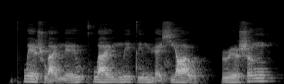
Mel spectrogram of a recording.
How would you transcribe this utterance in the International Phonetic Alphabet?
pʰ w e˥˩ ɪ̯ ʂ w a˨˩ ɪ̯ n̪ e˧˥ ɪ̯ u˥ kʰ w a˥ ɪ̯ u˨ m i˥˩ t̪ i˧˥ m ɥ ɛ˨˩ ɕ j ɑ˥˩ ʊ̯ | ɻ ɻ̩˨˩ ʂ ɤ˥ ŋ

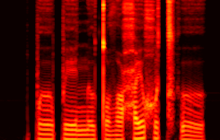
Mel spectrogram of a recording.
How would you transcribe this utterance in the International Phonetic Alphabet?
p ɤ p e n ɤ tʷ ə ðˤ ɤ ħ e χʷ ə t͡sʼ ɤ

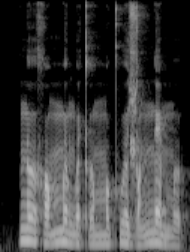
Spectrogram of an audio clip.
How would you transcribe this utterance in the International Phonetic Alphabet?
n ɤ x ɔ mː ə ŋʷ ɛ kʼ ɤ mː ɔ kʷʰ əː ʑ ɔ nː ɛ mː ɤ

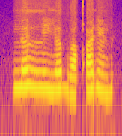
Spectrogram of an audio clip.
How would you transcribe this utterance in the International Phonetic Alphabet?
n ə lː i j ə b o qʼ ʏ ɗ ẽ b

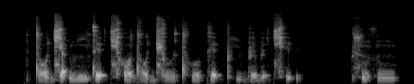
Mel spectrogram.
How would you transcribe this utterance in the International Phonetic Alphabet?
t ɔ˨ d͡ʑ ä˦ ʔ ɲ ĩ˦ t ɛ˦ ʔ t͡ɕʰ ɔ˦˨ d ɔ˦ d͡ʑ o˦ ʊ̯ tʰ o˦˨ ʊ̯ k ɛ˦ ʔ pʰ i˦˨ b ɛ˨ b ɛ˦ ʔ t͡ɕʰ ɪ˦ ʔ | s ũ˦˨ θ ũ˦

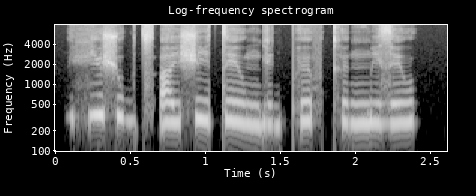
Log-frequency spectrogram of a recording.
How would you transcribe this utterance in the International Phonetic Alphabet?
fʲ ɨ ʃ u ɡ t͡sʼ a i̯ ʃ i t e u̯ ŋ ɡ e ɡ pʰ ɘ f kʰ ɘ ŋ͡m i z e u̯

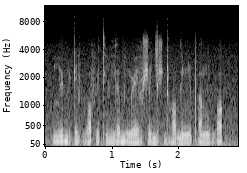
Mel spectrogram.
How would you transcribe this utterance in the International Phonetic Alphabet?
ʎ y b i ʈ i v b ɔ f y tʼ i v j ɘ b i m ɭ e v ʃ ɘ ɟ ʌ ʃ ɖʱ ɔ ɠ ɘ ɲ e pʼ ʌ m i b ɔ

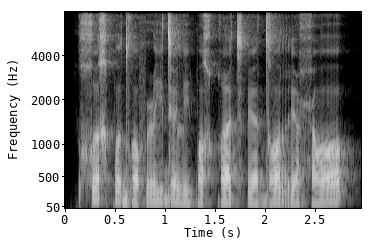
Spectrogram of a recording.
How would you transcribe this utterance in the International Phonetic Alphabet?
χʷ i χ p o d w ɔ f ɹ i d ø l i p ɔ χ qʷ œ t͡sʼ ø ɐ̯ d ɔ r ø ħ ɔ

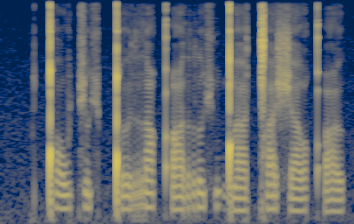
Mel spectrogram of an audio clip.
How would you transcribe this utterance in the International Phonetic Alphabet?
ǃ ɔ w c o ç ǃ ɵ r a qʼ a r o ç ŋ͡ǃ a ǀ a ʃ a w qʼ ɵ

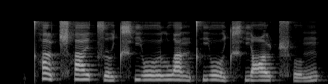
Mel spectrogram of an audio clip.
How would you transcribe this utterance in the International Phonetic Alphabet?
t̪ʰ ä˥˩ ʈ͡ʂʰ a˥ ɪ̯ t͡s ɹ̩˧˥ t͡ɕʰ j o˥ ʊ̯ l w a˥˧ n t̪ʰ j o˥˩ ʊ̯ t͡ɕʰ j ɑ˥ ʊ̯ ʈ͡ʂʰ ʊ˧˥ ŋ

